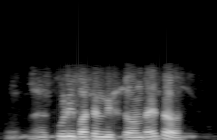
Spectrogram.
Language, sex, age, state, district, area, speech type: Santali, male, 18-30, West Bengal, Malda, rural, conversation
